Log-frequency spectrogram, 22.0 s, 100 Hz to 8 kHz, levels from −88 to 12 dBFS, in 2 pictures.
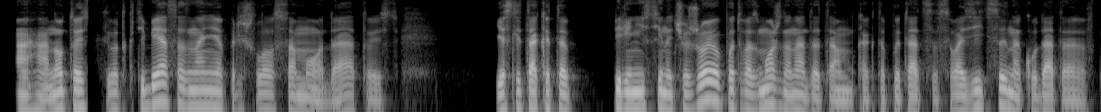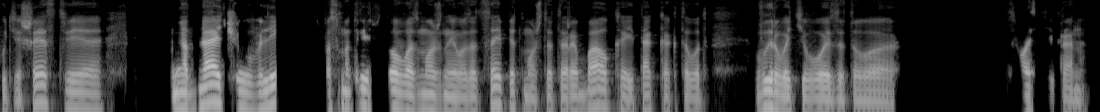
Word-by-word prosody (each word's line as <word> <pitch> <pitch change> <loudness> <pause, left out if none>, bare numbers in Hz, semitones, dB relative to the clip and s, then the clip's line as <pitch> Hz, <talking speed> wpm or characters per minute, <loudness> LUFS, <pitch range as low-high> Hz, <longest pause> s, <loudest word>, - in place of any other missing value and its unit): Ага, 95 -2 +2
ну, 105 +4 +4
то 115 - +1
есть 115 0 +2 0.2
вот 110 0 -4
к - - -17
тебе 140 +6 +4
осознание 120 -5 +1
пришло 105 0 -4
само, 95 -5 -2
да? 85 +6 -2
То 80 -4 -11
есть 80 -1 -9 1.0
если 105 +2 +1
так 110 -1 +4
это 105 -2 +1 0.4
перенести 110 0 +3
на 105 -3 +2
чужой 110 - +4
опыт, 125 -6 +1
возможно, 115 +2 +1
надо 100 -3 0
там 80 -2 -3
как-то - - -7
пытаться 85 - -3
свозить 95 +6 -1
сына 115 -7 +1
куда-то 90 -5 -1
в - - -26
путешествие, 110 - -2 0.7
на 110 +1 +5
дачу, 130 -1 +6
в 100 - -6
лес, 125 +6 +4 0.5
посмотреть, 115 +1 -1
что, 115 -2 +4
возможно, 100 -1 0
его 90 0 0
зацепит, 110 +6 -2
может, 90 -1 -7
это 95 0 -2
рыбалка, 115 +3 +1
и 85 - -3
так 100 +2 -4
как-то 90 0 -7
вот 90 0 -5 0.4
вырвать 100 -3 +2
его 90 0 +1
из 85 0 -3
этого 80 -2 -3 1.1
из - - -30
власти - - -4
экрана. 85 -4 -6
100 Hz, 145 wpm, -25 LUFS, 90-115 Hz, 1.1 s, дачу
